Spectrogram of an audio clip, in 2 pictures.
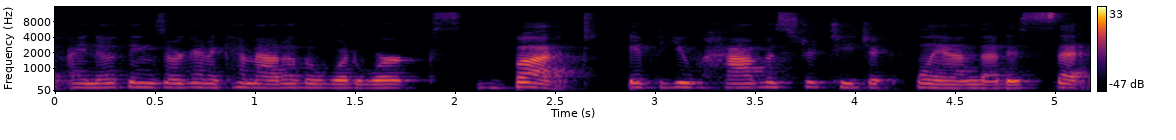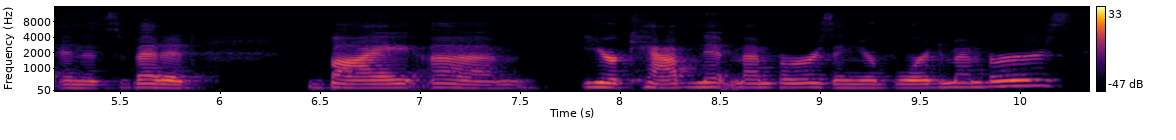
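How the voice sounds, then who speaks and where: A woman's voice: lowish voice, a bit bright. A woman answering questions as a panelist in a conference session, giving informal advice in a direct, emphatic way. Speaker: panelist, school district communications leader.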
